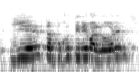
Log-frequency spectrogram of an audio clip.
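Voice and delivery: mock teacher scolding. Teacher scolding another student.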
